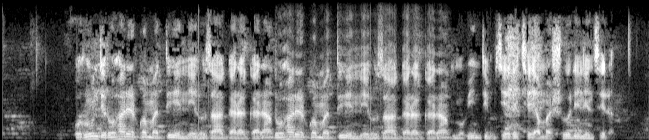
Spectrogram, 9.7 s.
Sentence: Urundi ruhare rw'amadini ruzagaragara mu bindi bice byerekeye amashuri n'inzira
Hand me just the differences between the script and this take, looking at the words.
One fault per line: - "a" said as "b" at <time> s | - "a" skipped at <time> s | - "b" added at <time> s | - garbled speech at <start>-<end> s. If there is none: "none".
- "ruhare rw'amadini ruzagaragara" added at 4.1 s
- "bice" skipped at 7.3 s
